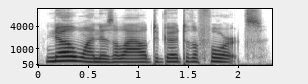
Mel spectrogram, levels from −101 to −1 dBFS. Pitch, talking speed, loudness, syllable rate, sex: 210 Hz, 230 wpm, -17 LUFS, 5.6 syllables/s, female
